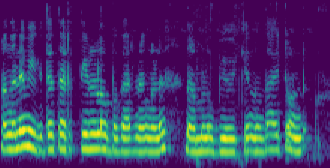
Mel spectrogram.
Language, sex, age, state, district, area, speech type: Malayalam, female, 30-45, Kerala, Ernakulam, rural, spontaneous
